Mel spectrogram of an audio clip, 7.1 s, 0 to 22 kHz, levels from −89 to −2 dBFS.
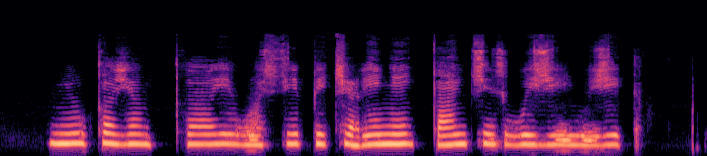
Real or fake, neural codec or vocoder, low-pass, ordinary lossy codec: fake; codec, 44.1 kHz, 1.7 kbps, Pupu-Codec; 9.9 kHz; AAC, 32 kbps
